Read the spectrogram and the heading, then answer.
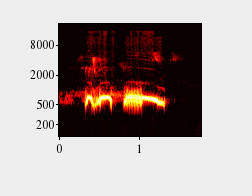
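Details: A single coo phrase from a spotted dove in hạp bổi style, used to stimulate other doves: a wavering two-note coo then a sustained, slowly dropping hollow note.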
